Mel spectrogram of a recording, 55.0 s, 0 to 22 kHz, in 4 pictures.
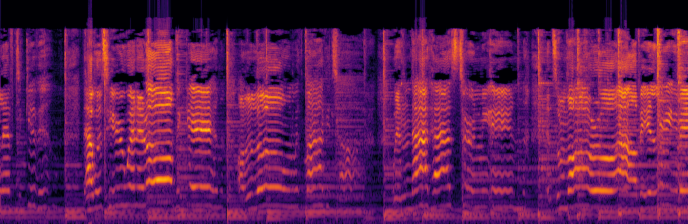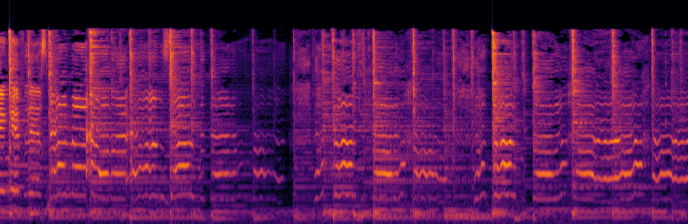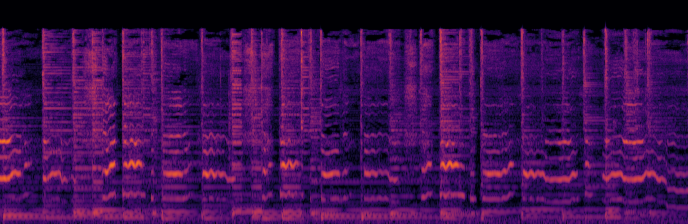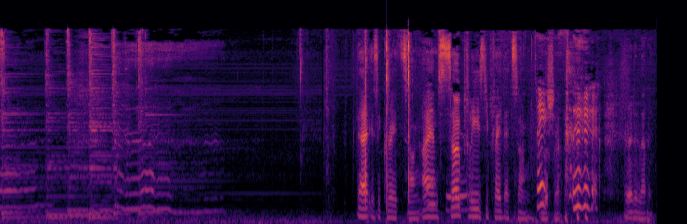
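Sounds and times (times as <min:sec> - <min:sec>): wordless sung melody: 0:00.0 - 0:42.3, 0:43.4 - 0:45.8, 0:49.0 - 0:53.8
acoustic guitar strummed: 0:00.0 - 0:47.6, 0:48.4 - 0:52.4.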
